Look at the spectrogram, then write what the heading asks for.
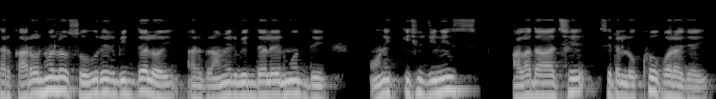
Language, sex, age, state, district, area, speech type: Bengali, male, 18-30, West Bengal, Nadia, rural, spontaneous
